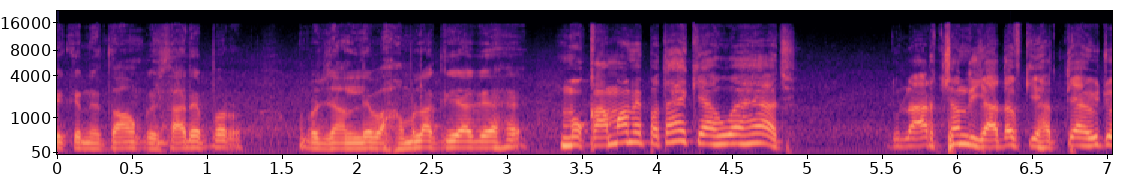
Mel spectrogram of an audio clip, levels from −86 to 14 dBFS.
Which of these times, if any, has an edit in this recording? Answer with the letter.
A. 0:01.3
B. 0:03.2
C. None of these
B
